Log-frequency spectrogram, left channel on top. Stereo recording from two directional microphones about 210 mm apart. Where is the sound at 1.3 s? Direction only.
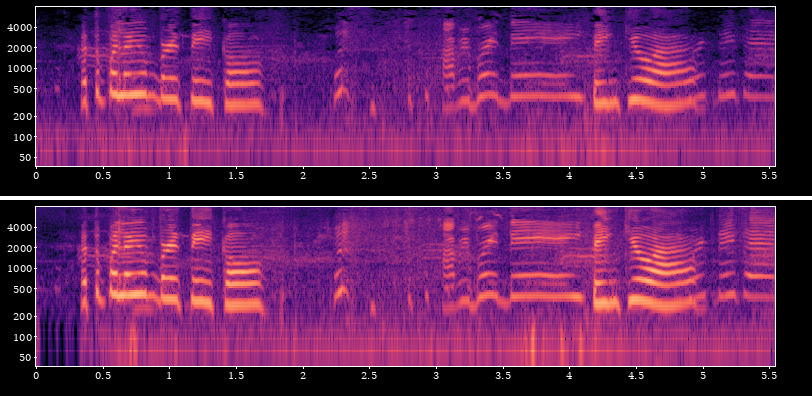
20° right (ahead or behind).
